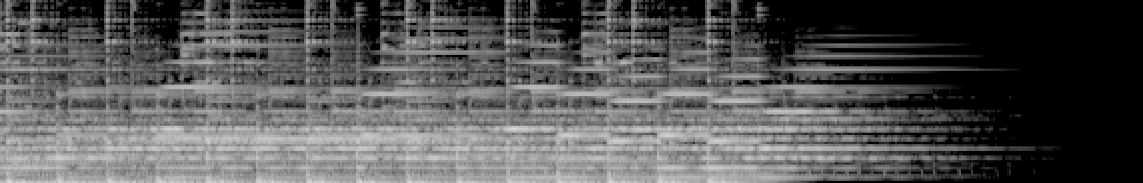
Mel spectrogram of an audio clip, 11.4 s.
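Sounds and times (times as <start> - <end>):
march music: 0.0 - 8.0.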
